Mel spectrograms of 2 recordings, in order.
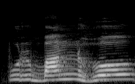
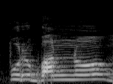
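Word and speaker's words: পূর্বাহ্ণ: পূর্বানহ মধ্যানহ অপরাণহ সায়ানহ। আমরা উচ্চারণ অনেকেই ভুল বলি। উচ্চারণ করে কি পূর্বান্য মধ্যান্য অপরাণ্য সয়ান্্য কিন্তু হবে কি হ শেষে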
